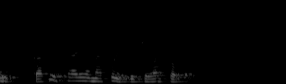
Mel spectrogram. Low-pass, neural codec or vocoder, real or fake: 3.6 kHz; codec, 16 kHz, 2 kbps, X-Codec, HuBERT features, trained on general audio; fake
